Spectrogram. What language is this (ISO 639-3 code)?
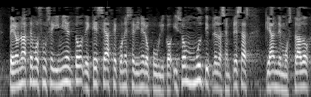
spa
